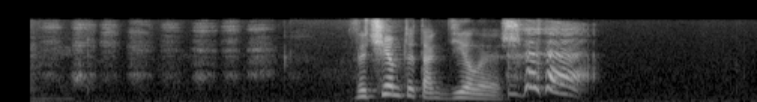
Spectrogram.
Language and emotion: Russian, angry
